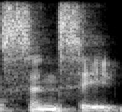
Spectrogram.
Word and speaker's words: Sensate: It's spelled sensate, but apparently it's pronounced Sensate, but it's this it looks like a little egg-shaped thing you kind of wear on a necklace.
